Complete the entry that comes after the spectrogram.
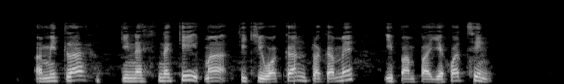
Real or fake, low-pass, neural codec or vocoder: real; 7.2 kHz; none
